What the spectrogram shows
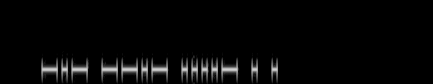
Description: Morse code, heard as a keyed tone, about 24 wpm, 700 Hz. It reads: KQ4EE
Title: Speed Racing - USA 2x2 Call Signs 20wpm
